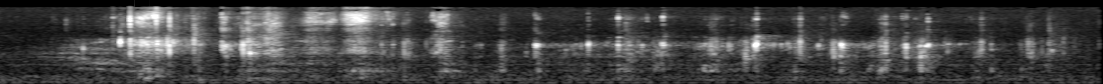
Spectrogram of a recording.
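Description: A person chewing and biting into buttery seafood boil close to the microphone. A rapid, uneven run of mouth clicks and smacks starts about half a second in.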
